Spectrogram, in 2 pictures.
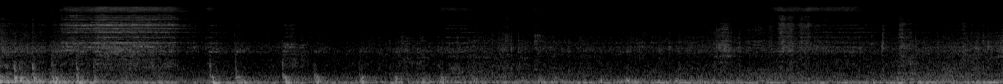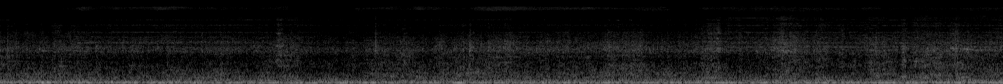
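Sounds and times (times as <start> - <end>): freight train rumbling past: 0.0 - 20.0.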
